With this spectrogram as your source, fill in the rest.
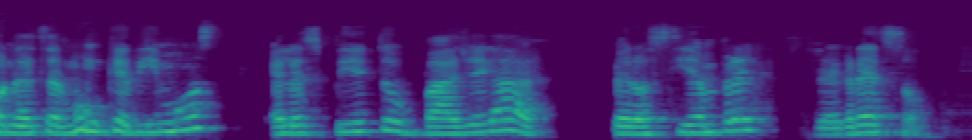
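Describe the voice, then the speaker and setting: A woman's fairly high-pitched voice carries ordinary pitch variation over a quiet background. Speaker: priest on preaching panel. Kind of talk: panel discussion. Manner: halting, many repetitions.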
